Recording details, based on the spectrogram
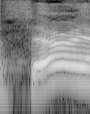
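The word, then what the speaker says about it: Sarai: we're not going to rush it alright so sorry I said unto Abram now I'm pronouncing it the way it should be pronounced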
